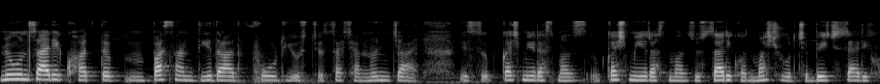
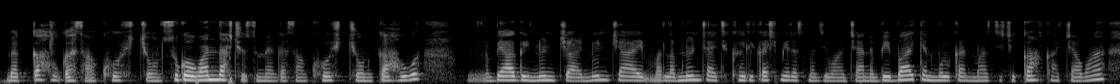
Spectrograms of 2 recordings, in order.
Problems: constant background noise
